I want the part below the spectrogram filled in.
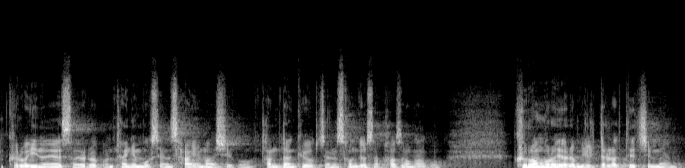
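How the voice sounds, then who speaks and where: A man's voice: lowish voice, a little mellow. A man preaching an expository sermon as a pastor, exhorting his listeners and often putting rhetorical questions to them.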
